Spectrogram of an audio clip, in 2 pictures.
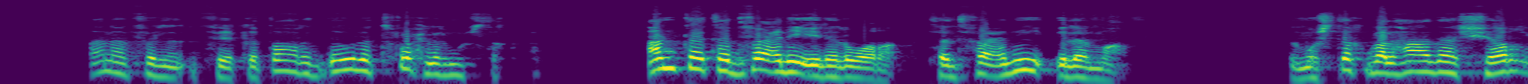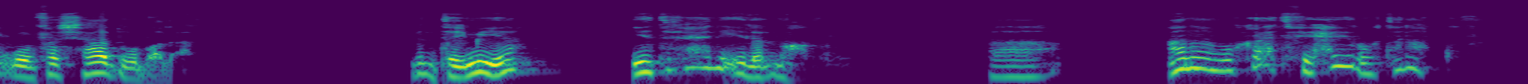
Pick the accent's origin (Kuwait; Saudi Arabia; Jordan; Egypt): Saudi Arabia; هل أنا كمواطن سعودي في هذا العصر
